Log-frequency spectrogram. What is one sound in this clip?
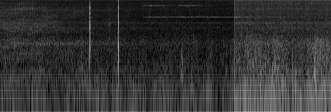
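Bicycle tyres roll on a paved road.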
